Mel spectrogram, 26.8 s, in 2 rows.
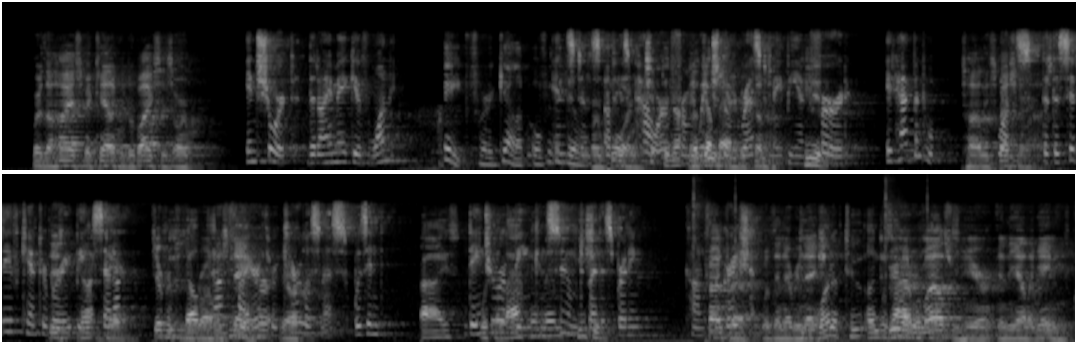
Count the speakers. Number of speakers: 3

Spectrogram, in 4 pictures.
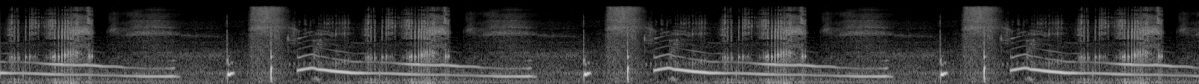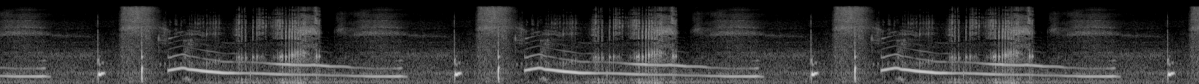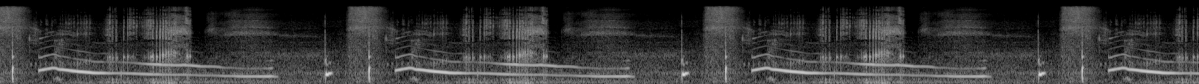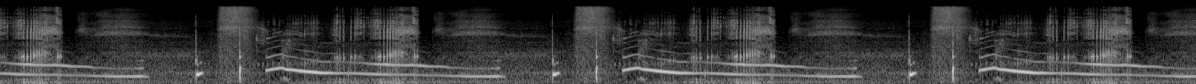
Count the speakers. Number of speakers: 0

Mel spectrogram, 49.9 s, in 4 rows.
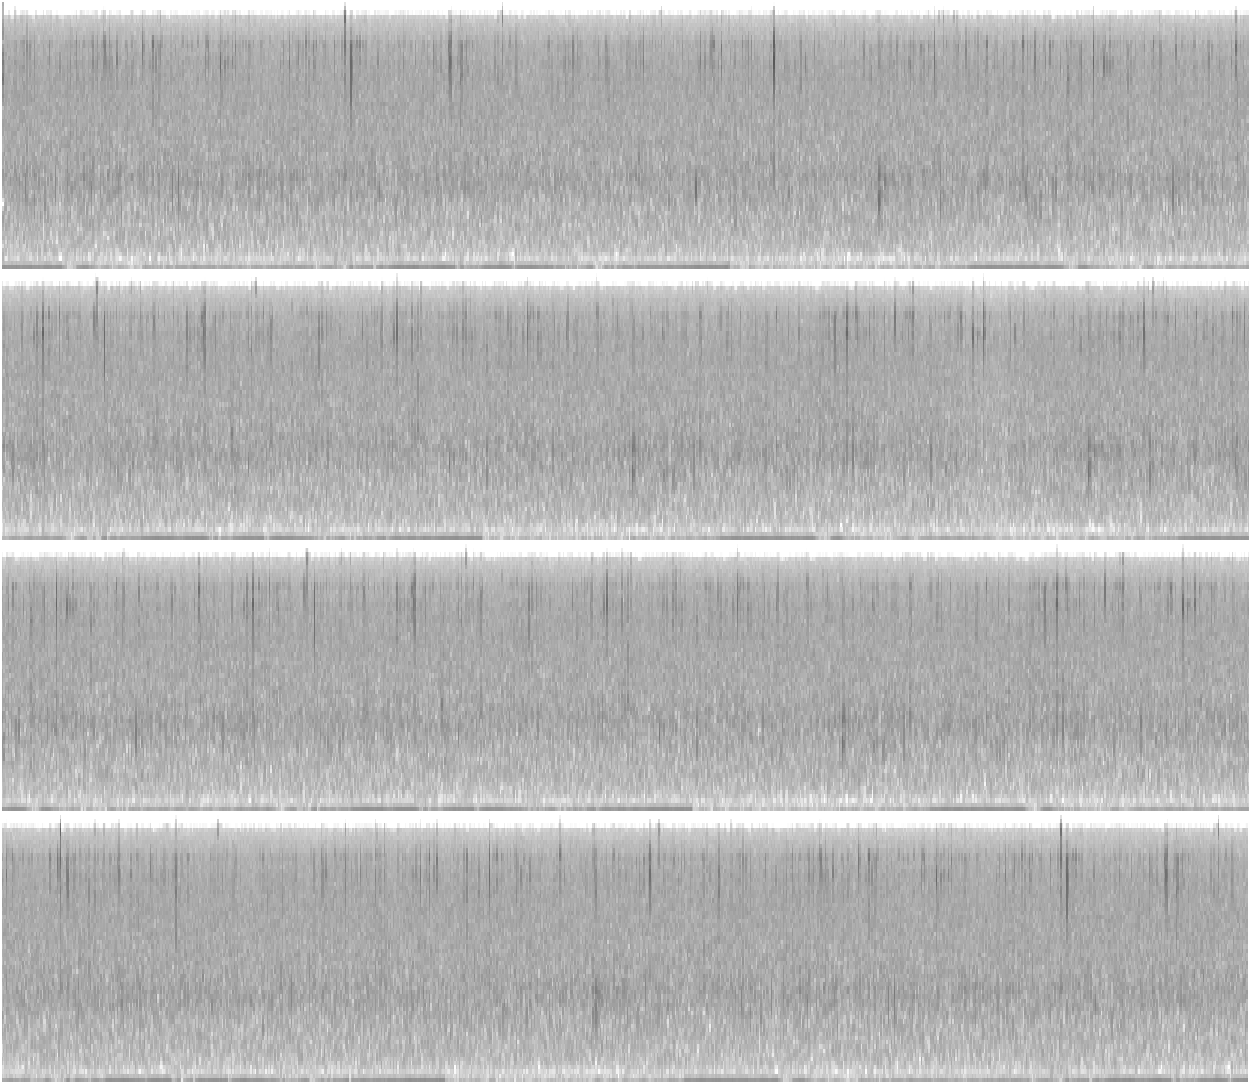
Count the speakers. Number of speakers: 0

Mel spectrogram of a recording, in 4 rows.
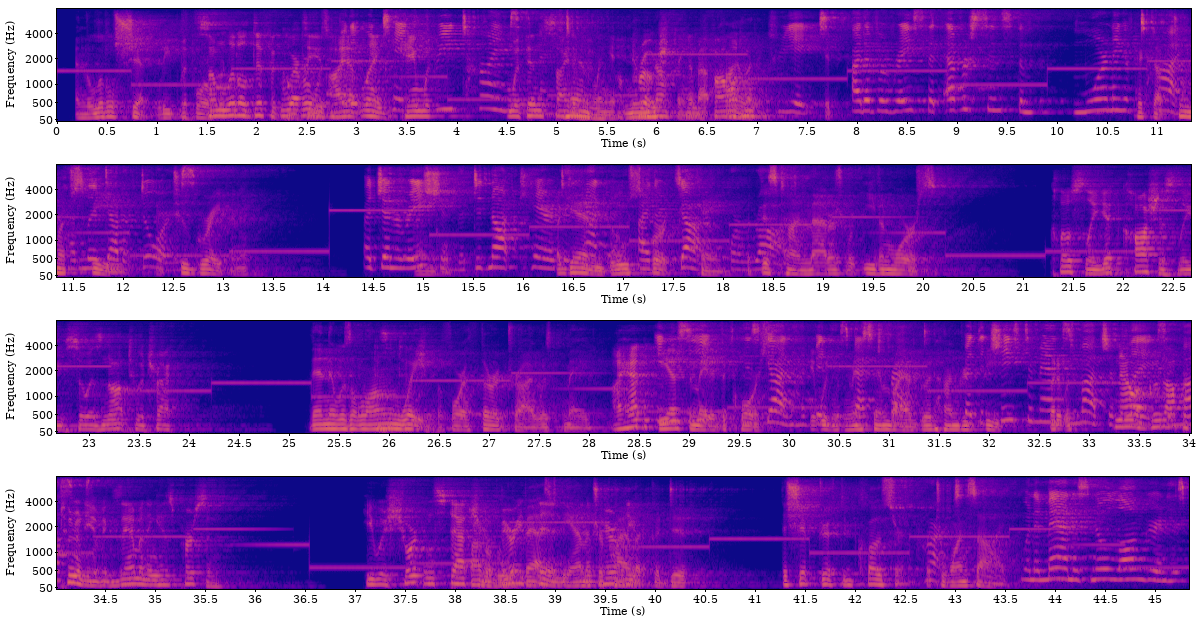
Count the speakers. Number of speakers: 3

